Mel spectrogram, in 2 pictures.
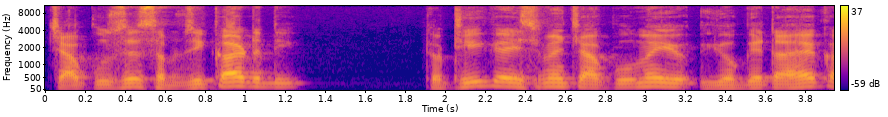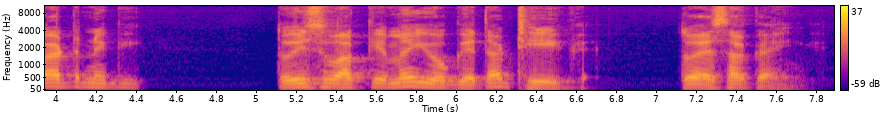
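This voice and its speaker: A man teaching a philosophy class, explaining meaning through slow spoken examples and often checking that his listeners follow. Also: mid-range voice, dark tone. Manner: stresses single words to show meaning.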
